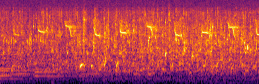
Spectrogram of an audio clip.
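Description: Water trickles and splashes steadily from the stone-rimmed Venchieredo fountain in a park south of a castle in Friuli, a continuous close babbling with small droplet accents.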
